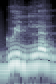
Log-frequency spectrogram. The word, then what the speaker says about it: Greenland: qui écrime qui dit que pour qui ça prononcer Goenland Groen alors que c'est Greenland by mais c'est question de anglais avec français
